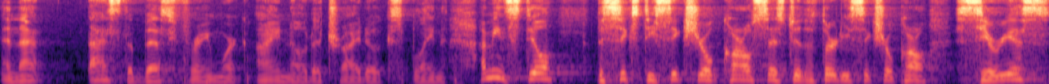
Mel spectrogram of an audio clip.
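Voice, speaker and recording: Fairly high, somewhat breathy male voice with an American accent, lively intonation and a moderate pace. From USA. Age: 60s. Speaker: author and former aid worker. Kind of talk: interview. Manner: halting.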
